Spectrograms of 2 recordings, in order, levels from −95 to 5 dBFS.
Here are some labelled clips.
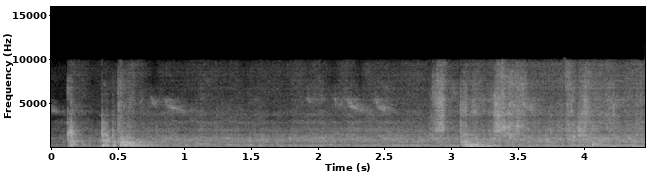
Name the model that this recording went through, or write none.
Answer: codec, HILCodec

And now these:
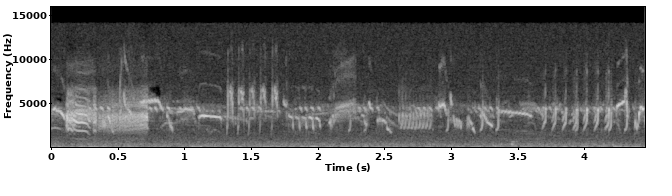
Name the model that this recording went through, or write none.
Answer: vocoder, BigVGAN v2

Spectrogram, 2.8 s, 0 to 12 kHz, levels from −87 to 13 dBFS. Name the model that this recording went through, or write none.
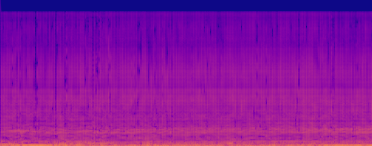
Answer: vocoder, BigVGAN v2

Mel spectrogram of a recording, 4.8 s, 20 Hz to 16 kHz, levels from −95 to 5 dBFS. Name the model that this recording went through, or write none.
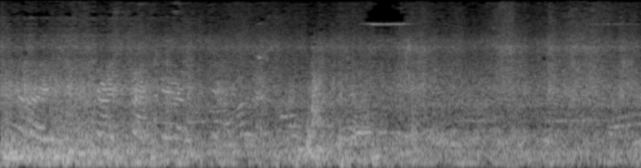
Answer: vocoder, BigVGAN v2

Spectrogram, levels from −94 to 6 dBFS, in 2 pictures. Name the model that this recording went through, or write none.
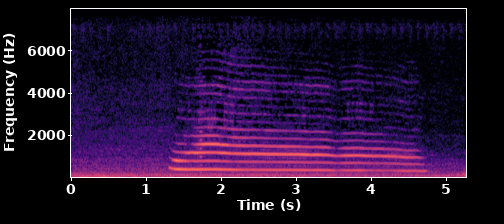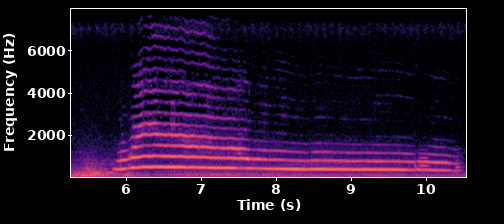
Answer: none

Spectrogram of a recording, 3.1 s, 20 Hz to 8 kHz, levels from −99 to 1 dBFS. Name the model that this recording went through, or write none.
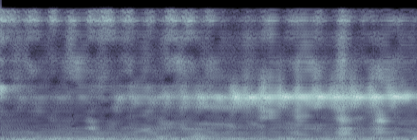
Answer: vocoder, Vocos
